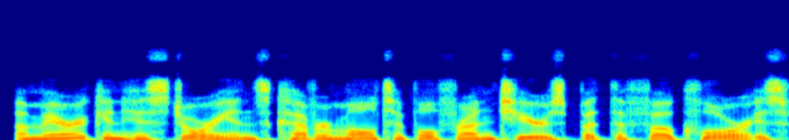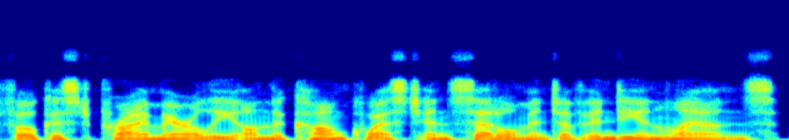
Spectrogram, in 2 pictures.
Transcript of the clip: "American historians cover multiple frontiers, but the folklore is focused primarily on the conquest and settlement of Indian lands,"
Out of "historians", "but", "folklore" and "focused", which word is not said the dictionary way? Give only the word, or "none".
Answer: none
